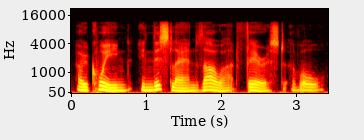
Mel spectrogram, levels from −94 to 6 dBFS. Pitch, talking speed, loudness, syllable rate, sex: 145 Hz, 175 wpm, -18 LUFS, 3.5 syllables/s, male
